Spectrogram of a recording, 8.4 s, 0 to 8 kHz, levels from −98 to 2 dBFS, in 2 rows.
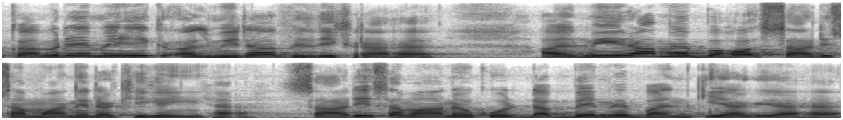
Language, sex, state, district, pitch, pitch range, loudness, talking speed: Hindi, male, Jharkhand, Garhwa, 165 Hz, 130-190 Hz, -14 LUFS, 180 wpm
